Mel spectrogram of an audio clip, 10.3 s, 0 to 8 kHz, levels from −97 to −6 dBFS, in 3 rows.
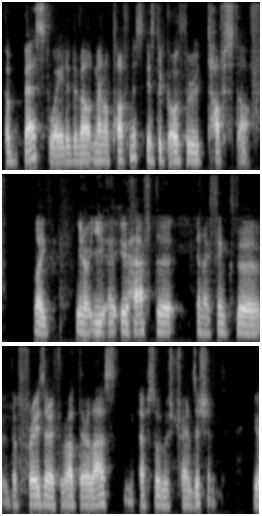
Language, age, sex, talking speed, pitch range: English, 20-39, male, 210 wpm, 110-125 Hz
